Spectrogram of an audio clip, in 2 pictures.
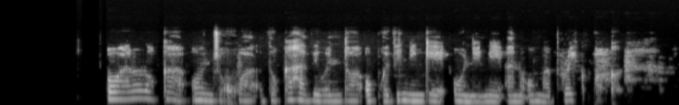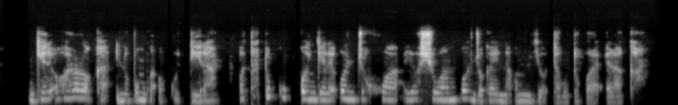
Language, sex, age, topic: Oshiwambo, female, 25-35, agriculture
